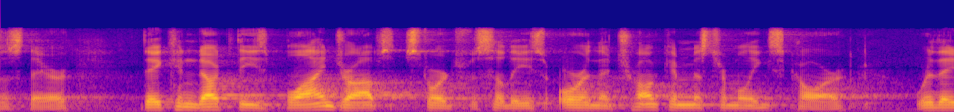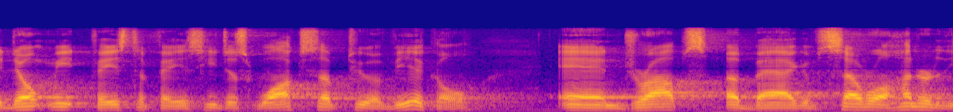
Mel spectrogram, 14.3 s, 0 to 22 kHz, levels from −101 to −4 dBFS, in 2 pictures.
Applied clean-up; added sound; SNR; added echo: none; none; none; none.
